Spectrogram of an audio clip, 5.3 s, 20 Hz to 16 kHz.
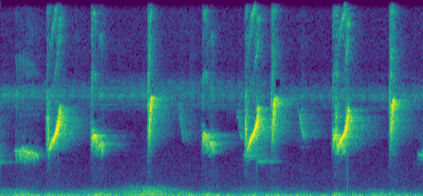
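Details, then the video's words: Sunbirds, five-colour and seven-colour, singing in playback meant to draw birds into traps: bright high rising sweeps alternating with short lower buzzy notes, about six bursts, faint low background rumble. "Tiếng chim hút mật 5 màu và 7 màu dùng để bẩy loa"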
